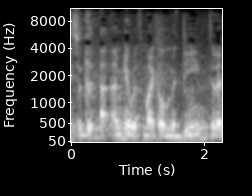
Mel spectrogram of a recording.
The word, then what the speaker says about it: Medin: I think the correct pronunciation is Medin, Okay. which is the sort of leading a Swedish, it's the fancy neighborhood.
